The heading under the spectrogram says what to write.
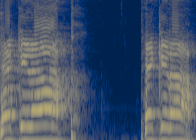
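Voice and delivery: high, slow, loud yell. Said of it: "And I said".

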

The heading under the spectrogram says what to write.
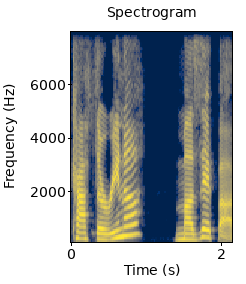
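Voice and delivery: name pronounced with an unplanned Italian accent. Pronouncing the name of his new girlfriend, an Australian model, Italian accent. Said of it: "I don't know why I sounded Italian".

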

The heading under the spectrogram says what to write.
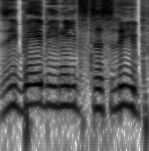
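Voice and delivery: fake German accent. Chatting about films, putting on a fake German accent. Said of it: "That's German".

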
